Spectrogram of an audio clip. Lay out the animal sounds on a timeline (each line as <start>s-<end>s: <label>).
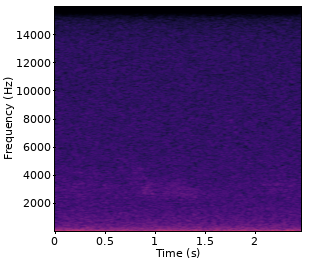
0.0s-2.5s: Red-eyed Vireo (Vireo olivaceus)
